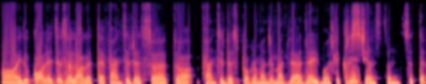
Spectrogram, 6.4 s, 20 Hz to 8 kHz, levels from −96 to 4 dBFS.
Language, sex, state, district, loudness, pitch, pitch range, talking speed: Kannada, female, Karnataka, Shimoga, -13 LUFS, 200 Hz, 190-215 Hz, 160 wpm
